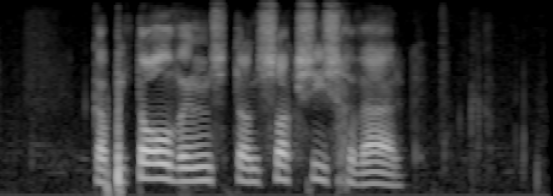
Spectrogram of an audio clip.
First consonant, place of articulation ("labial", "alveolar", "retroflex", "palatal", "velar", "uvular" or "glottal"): velar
